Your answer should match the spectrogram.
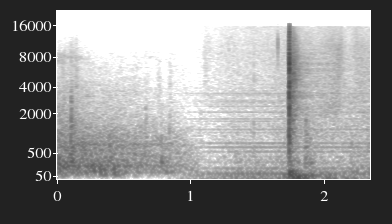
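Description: Faint background noise fading to near silence, then a single sharp click near the end.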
